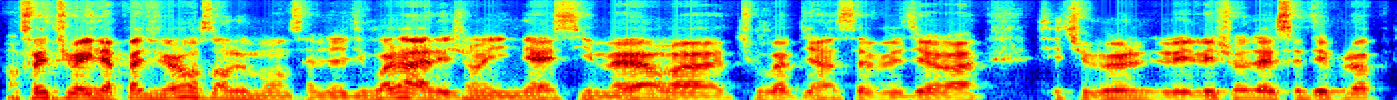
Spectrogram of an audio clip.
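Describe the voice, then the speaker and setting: A man's voice: mid-range voice, fairly even intonation, fast, fairly bright tone, no room sound. A man giving a rambling, casual Torah discussion, full of restarts and asides to his listener. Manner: rambling, many restarts and "tu vois". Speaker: Torah teacher.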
